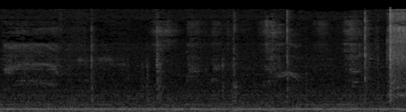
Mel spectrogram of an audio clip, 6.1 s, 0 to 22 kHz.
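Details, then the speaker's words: Samsung Medision Accuvix V20 ultrasound computer after fixing a wire caught in the fan, new memory and heatsink compound: low steady hum with no rubbing or rattle, faint light ticks; CPU fan now runs quietly. "ayun guys, gumagana na yung ano niya. So wala nang ingay. So gumagana ang CPU niya."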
